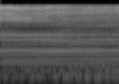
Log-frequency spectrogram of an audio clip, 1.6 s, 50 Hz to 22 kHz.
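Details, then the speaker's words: VIAIR 444c air ride compressor hard-mounted with wood screws in a trunk setup: loud, steady motor drone with strong hum and buzzing, about 76–77 dB, much louder than the VIAIR 310 Stealth Series. "all right we got about 76 to 77 decibels and that already sounds much louder than the 310."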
